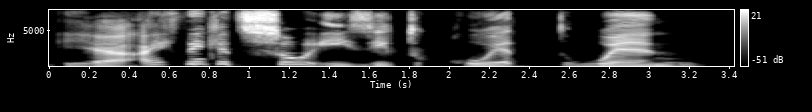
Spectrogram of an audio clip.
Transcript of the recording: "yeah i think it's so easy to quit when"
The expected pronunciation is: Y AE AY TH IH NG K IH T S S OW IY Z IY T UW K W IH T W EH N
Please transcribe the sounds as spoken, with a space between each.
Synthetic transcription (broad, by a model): Y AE AY TH IH NG K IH T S S OW IY Z IY T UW K W IH T W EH N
